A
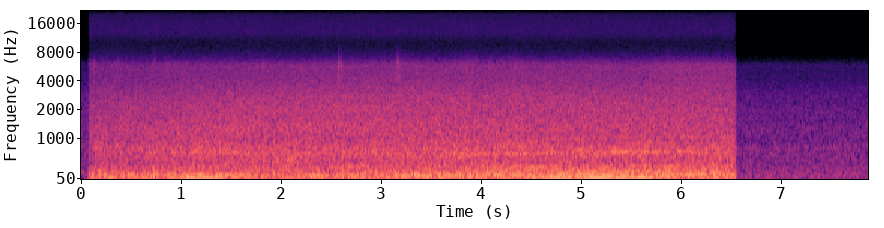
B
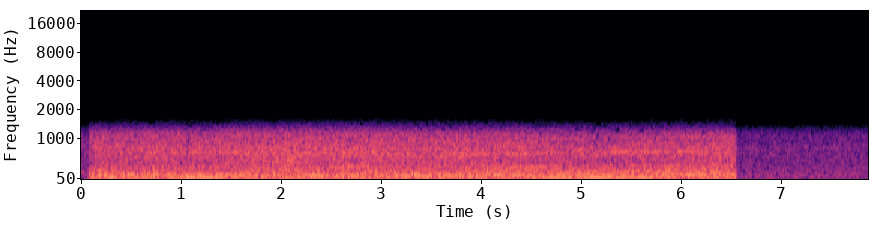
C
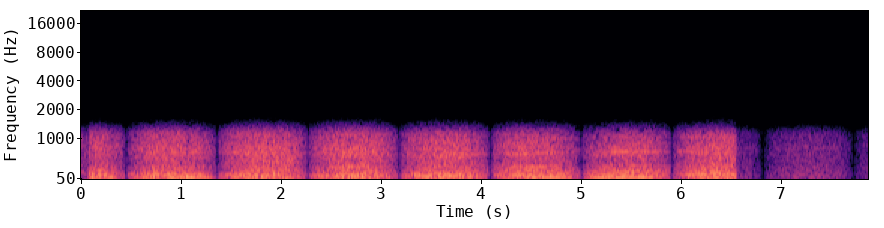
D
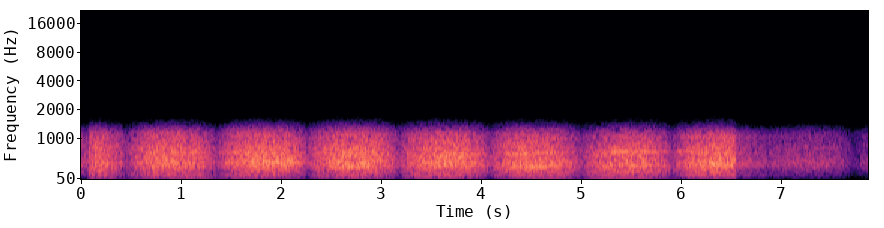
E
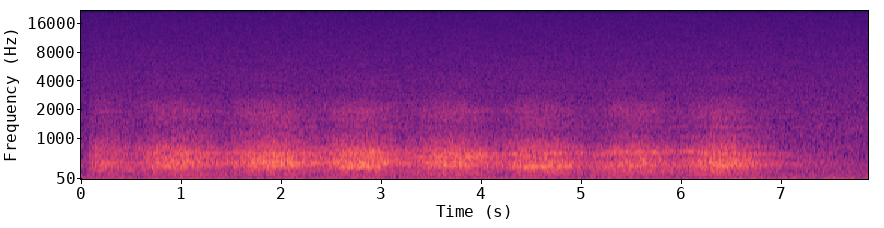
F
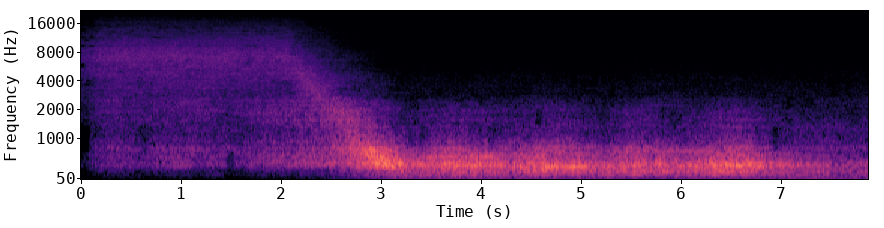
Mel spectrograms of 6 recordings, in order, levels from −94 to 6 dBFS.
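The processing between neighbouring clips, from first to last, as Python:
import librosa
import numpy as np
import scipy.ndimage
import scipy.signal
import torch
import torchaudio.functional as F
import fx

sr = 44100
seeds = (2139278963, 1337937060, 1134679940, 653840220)

y1 = fx.spec_gate(x, sr, threshold_db=-30, keep='strong')
y1 = scipy.signal.sosfilt(scipy.signal.butter(16, 1100.0, 'lowpass', fs=sr, output='sos'), y1)
y1 = fx.rider(y1, sr, range_db=3, speed_s=0.5)
y1 = y1 * librosa.db_to_amplitude(-3.0)
y2 = y1 * np.abs(np.cos(np.pi * 1.1 * np.arange(len(y1)) / sr))
y2 = y2 * librosa.db_to_amplitude(1.0)
y3 = fx.highpass_res(y2, sr, hz=400.0, q=3.5)
y3 = fx.echo_feedback(y3, sr, ms=152, feedback_pct=56, wet_db=-19.0)
y3 = y3 * librosa.db_to_amplitude(3.0)
y4 = scipy.signal.medfilt(y3, 41)
y4 = fx.dmg_noise_colour(y4, sr, seeds[0], colour='pink', level_db=-36.0)
y4 = fx.rev_freeverb(y4, sr, rt60_s=1.7, hf_ratio=0.6, predelay_ms=25, drr_db=0.0)
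y4 = y4 * librosa.db_to_amplitude(-5.0)
y5 = fx.spec_dropout(y4, sr, seeds[1], share_pct=21)
y5 = fx.rev_gated(y5, sr, seeds[2], gate_ms=200, shape='rising', drr_db=-5.5)
y5 = fx.filter_sweep_bandpass(y5, sr, from_hz=7100.0, to_hz=250.0, start_s=2.07, end_s=3.25, q=1.7)
y5 = y5 * librosa.db_to_amplitude(-6.0)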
